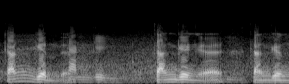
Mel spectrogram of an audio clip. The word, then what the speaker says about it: Kangen: Kangen motor. Kalau seorang Jawa baca tulisan gitu bacanya kangen, harusnya bacanya kanggen ya.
